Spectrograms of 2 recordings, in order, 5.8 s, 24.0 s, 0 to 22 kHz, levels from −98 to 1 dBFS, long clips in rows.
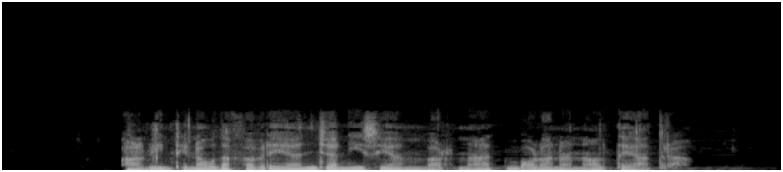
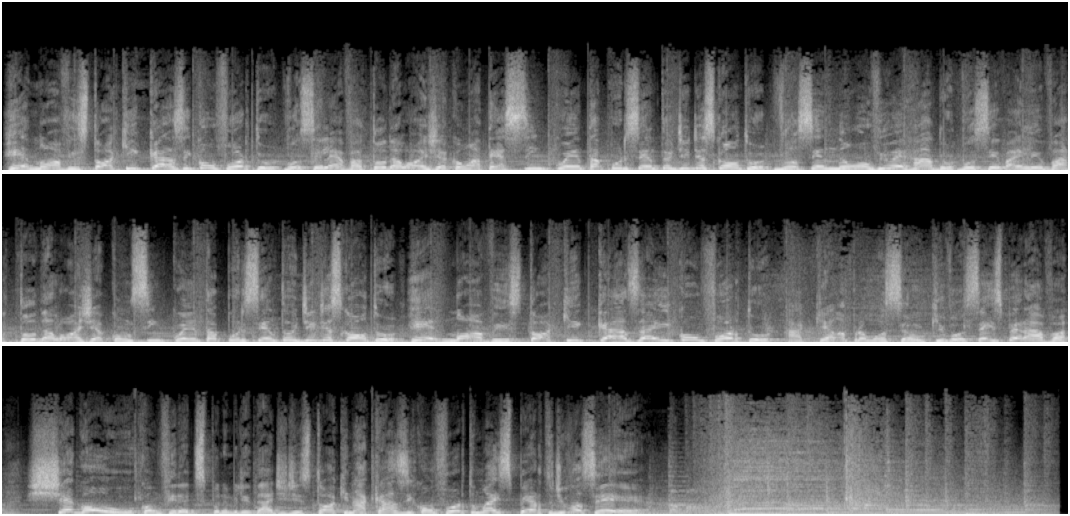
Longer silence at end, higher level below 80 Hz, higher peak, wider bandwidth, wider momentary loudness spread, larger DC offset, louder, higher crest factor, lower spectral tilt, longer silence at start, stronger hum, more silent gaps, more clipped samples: first, 0.7 s vs 0.05 s; second, -70 dBFS vs -32 dBFS; second, -18 dBFS vs -4 dBFS; second, 7.6 kHz vs 16 kHz; about the same, 7 LU vs 5 LU; neither; second, -34 LUFS vs -18 LUFS; about the same, 16 dB vs 14 dB; first, -7 dB/octave vs -4.5 dB/octave; first, 0.9 s vs 0.05 s; neither; neither; neither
